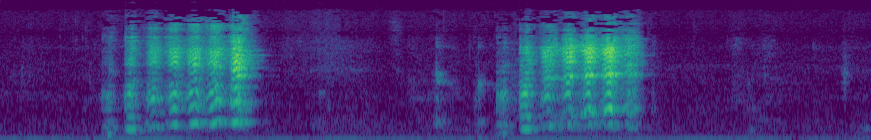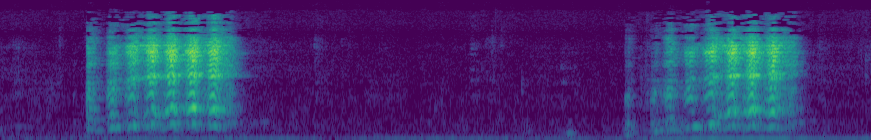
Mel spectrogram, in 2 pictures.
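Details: Nigerian Dwarf goat doe giving birth on a homestead in kidding season, bleating four times at roughly two-second intervals. Each call is loud, buzzy and quavering, with near silence between them.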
